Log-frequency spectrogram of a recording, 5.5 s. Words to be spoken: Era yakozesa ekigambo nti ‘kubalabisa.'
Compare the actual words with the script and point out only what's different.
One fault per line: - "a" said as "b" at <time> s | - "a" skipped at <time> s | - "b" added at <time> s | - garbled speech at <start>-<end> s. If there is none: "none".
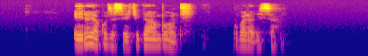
none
